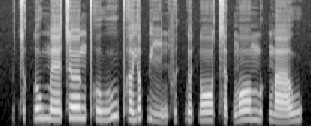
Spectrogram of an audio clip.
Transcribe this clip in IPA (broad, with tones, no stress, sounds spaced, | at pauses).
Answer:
t͡s ʊ˨ k̚ l o˧ w m ɛː˨ t͡s œː˧ ŋ pʰ o˨ w uː˥ pʰ ɐ˨˥ j ɐ˨˥ p̚ j iː˨˩ n f ɪ˧ k̚ l ɵ˧ t̚ ɔː˧ t͡s ɐ˨ k̚ m ɔː˥ m ʊ˧ k̚ m aː˨˥ w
